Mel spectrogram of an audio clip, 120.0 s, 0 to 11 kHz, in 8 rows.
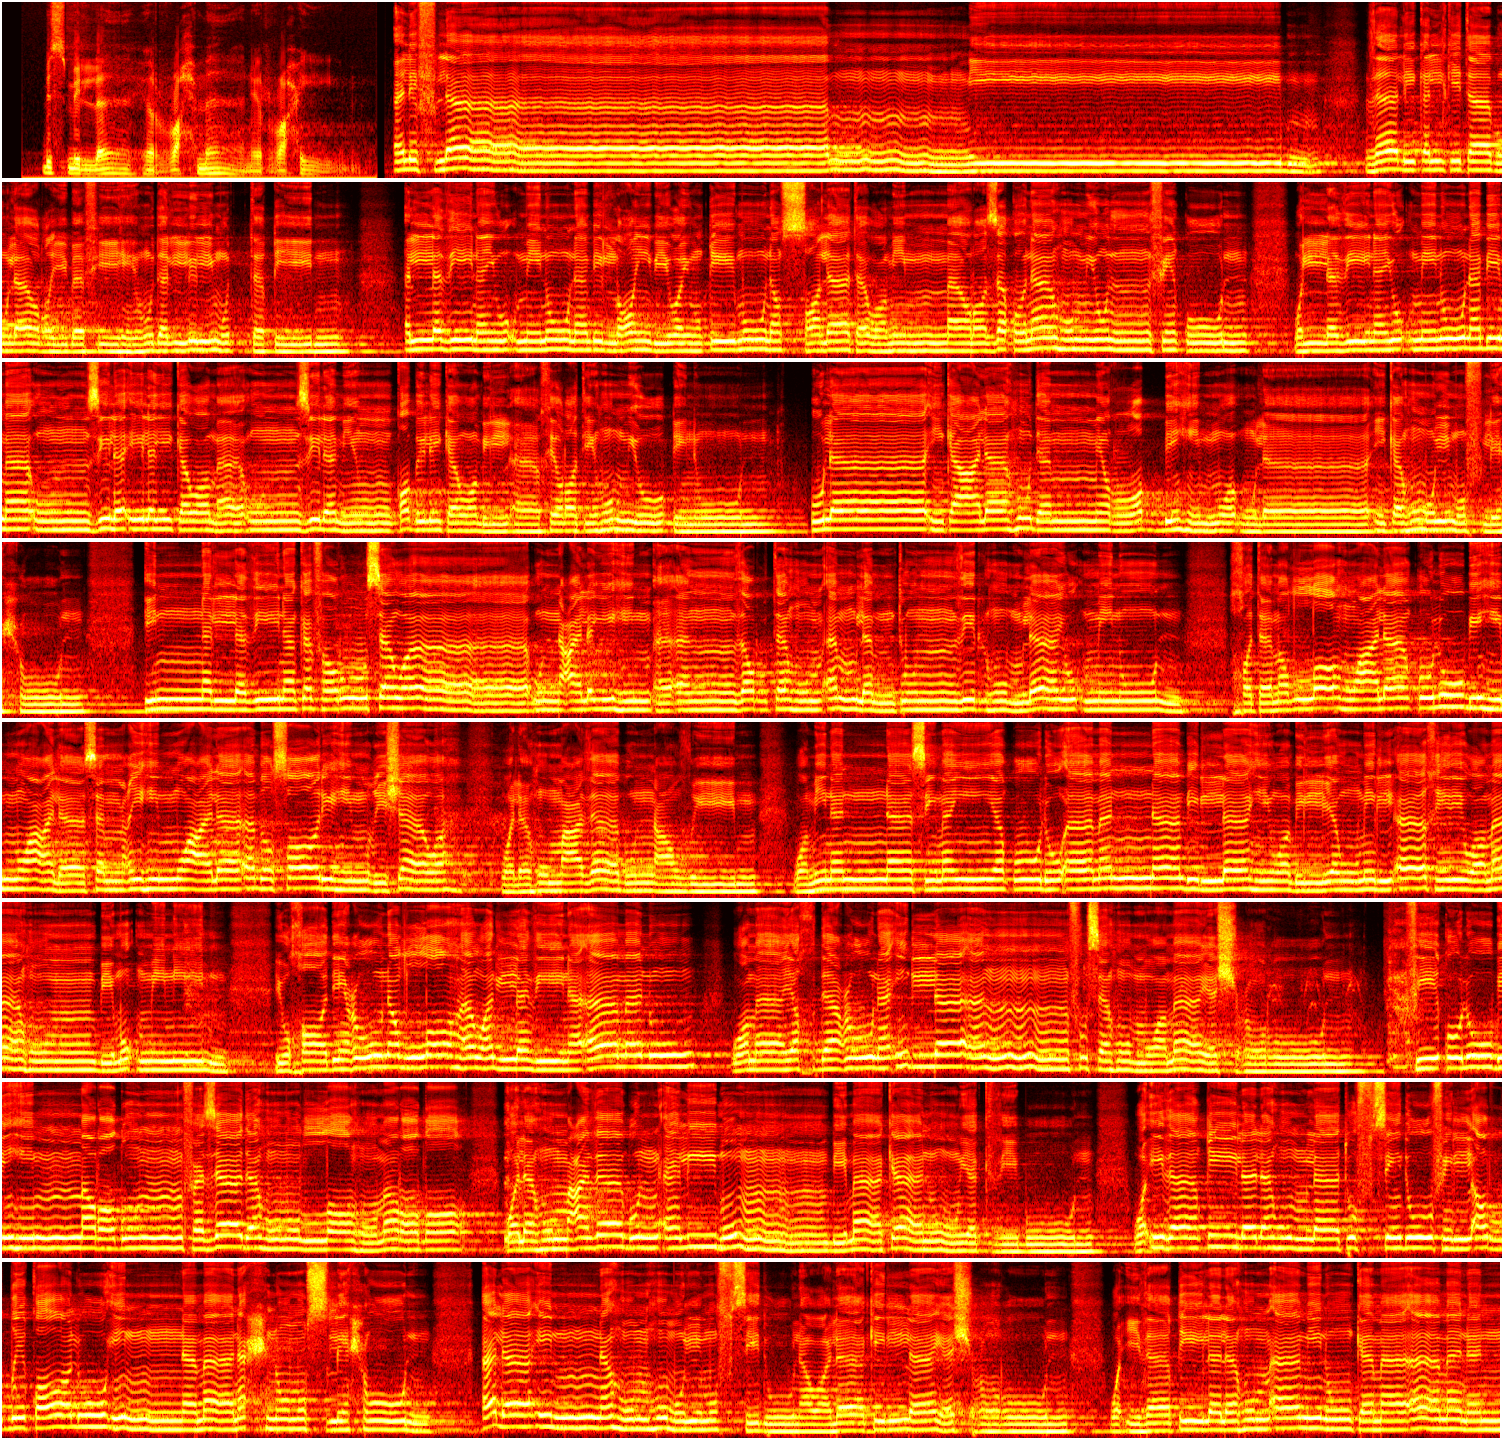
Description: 2. Surah Al-Baqarah سورة البقرة Audio Quran Tarteel Recitation
حفص عن عاصم Hafs for Assem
